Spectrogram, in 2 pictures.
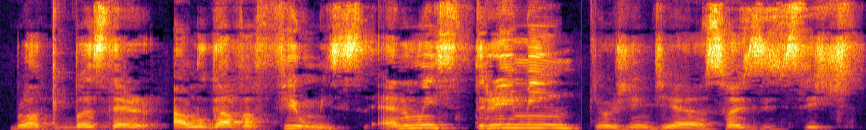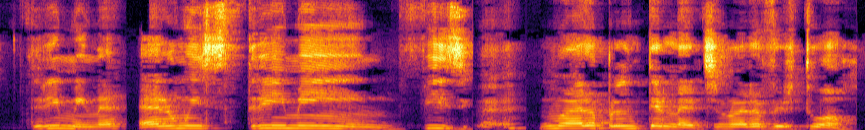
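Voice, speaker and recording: A middle-aged Brazilian woman telling a personal story candidly and expressively during a live stream. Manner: candid and expressive, with pitch swinging up and down as she tells.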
